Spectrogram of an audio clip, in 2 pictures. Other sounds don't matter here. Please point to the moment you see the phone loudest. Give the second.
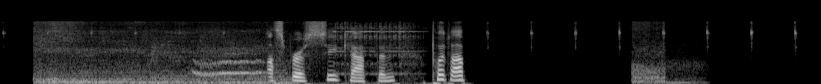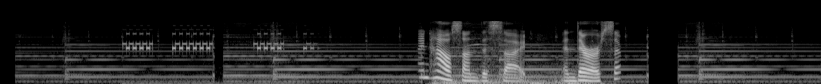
10 s.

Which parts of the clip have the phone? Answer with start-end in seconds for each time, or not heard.
3.3-4.3, 9.4-11.4.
